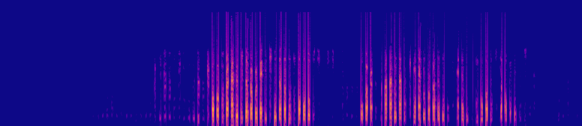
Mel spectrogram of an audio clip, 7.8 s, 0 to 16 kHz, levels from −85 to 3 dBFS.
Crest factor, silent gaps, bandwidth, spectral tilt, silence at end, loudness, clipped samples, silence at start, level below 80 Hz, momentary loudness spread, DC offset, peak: 24 dB; 2.72-2.76 s, 4.32-4.36 s, 4.51-4.62 s, 4.70-4.75 s, 4.96-5.00 s, 5.99-6.03 s; 11.5 kHz; -6.5 dB/octave; 1 s; -32 LUFS; under 0.1%; 2.65 s; -60 dBFS; 16 LU; under 0.1%; -10 dBFS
